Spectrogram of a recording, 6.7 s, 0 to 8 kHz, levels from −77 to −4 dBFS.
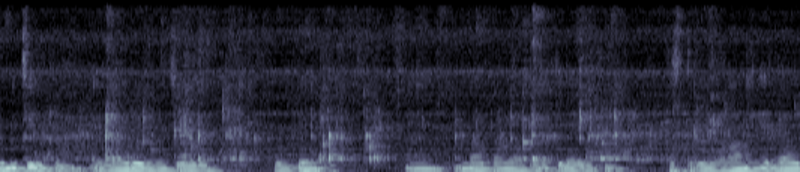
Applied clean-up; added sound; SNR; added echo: none; Water tap, faucet / Water; 13 dB; reverberation time 0.5 s.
